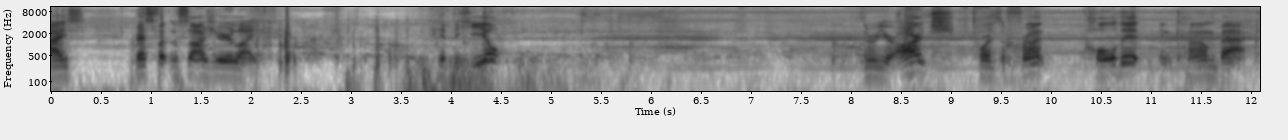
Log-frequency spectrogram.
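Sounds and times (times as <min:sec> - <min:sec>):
massage gun motor buzzing: 0:00.0 - 0:12.0.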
